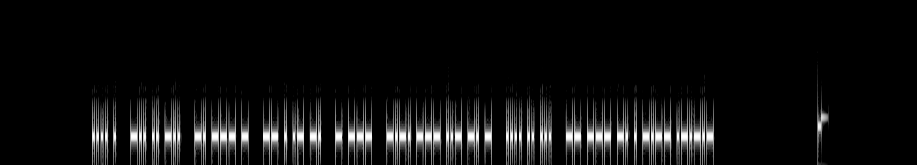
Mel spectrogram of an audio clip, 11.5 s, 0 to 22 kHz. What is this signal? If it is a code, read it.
Morse code, heard as a keyed tone, about 44 wpm, 700 Hz. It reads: HE DID NOT MEAN TO COUNT HIS MONEY.
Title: Sentences from Top 1500 Words 45wpm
